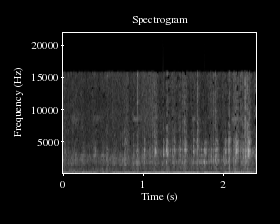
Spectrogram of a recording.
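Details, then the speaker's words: Nissan Platina with check-engine light on, stalling and hard morning starts, heard at the exhaust smelling of raw fuel: low idle pulse with uneven beats and dropouts; intermittent misfire. "En el escape se escucha e y pica. mucho a humo, humo de gasolina. Les muestro, miren, se escucha una falla muy intermitente"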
